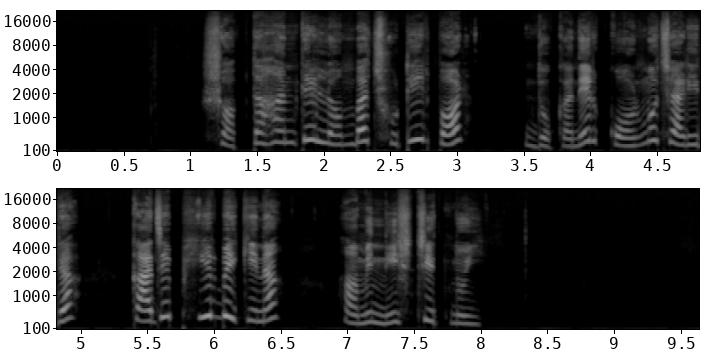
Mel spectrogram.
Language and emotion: Bengali, fearful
